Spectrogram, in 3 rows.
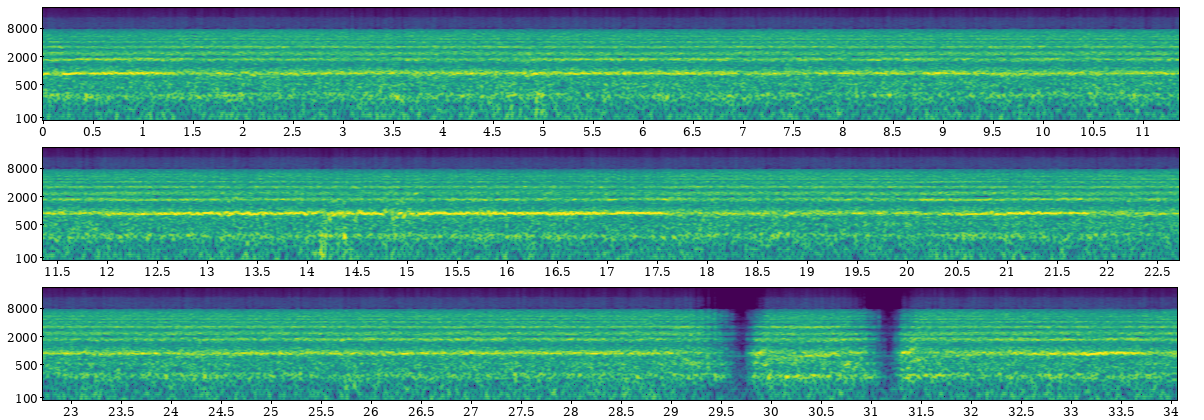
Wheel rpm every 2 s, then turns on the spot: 220, 220, 230, 230, 230, 230, 220, 210, 210, 220, 220, 220, 220, 230, 160, 110, 210.
none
